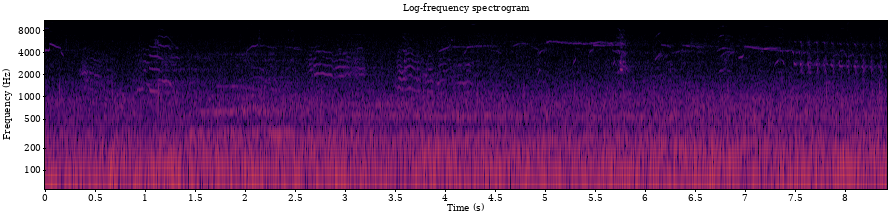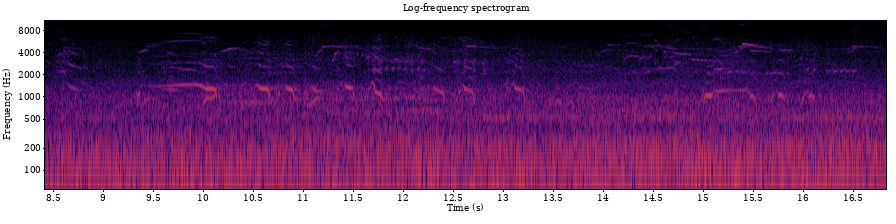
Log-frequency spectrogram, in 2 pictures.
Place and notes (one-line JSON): {"title": "Helsinki, Finland - Port of Helsinki", "date": "2011-08-10 18:07:00", "latitude": "60.17", "longitude": "24.96", "altitude": "4", "timezone": "Europe/Helsinki"}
